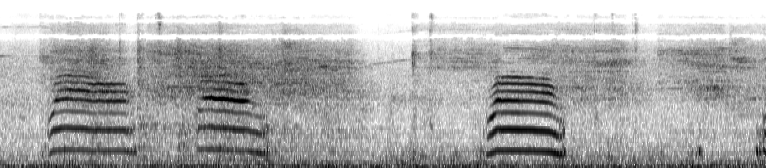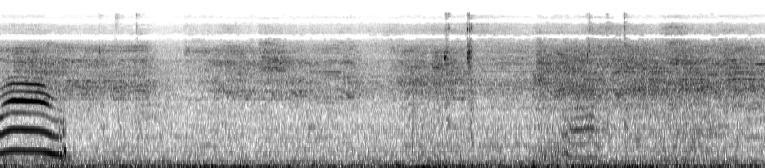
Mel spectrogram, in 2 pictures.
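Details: A pet cat meowing loudly in the morning: four clear, drawn-out, rising-then-falling meows at a few seconds' spacing, then a fainter one, over a steady high electrical whine and low room rumble.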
